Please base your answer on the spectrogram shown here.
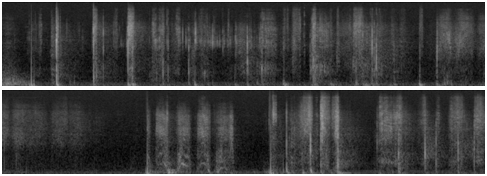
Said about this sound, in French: Albert va ramasser son jean qui se trouve à terre près du lit et le met.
